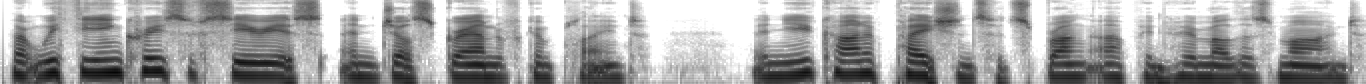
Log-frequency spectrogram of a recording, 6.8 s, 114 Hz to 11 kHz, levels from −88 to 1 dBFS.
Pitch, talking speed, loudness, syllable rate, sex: 175 Hz, 200 wpm, -17 LUFS, 4.9 syllables/s, female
